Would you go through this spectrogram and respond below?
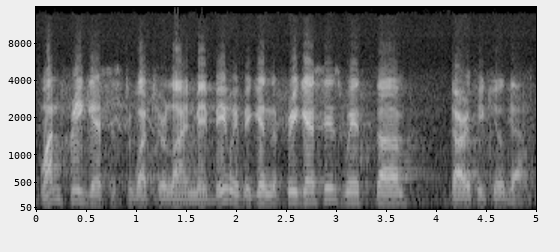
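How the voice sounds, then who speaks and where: Man, lively joking game show host, dull old broadcast sound, long studio reverb. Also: medium pitch, a little fast, slight background noise. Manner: genial, joking, laughs often. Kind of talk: live TV game show hosting.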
